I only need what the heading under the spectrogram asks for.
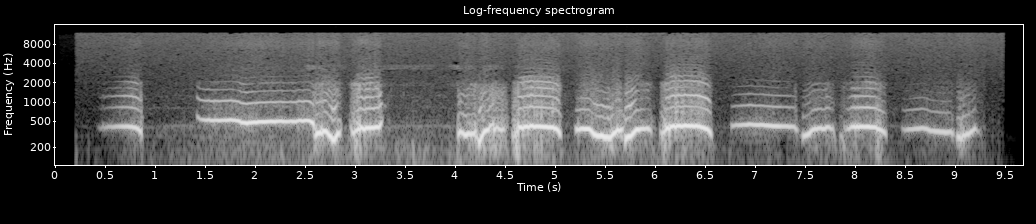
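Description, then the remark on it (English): Stridor: a loud, high-pitched whistling-crowing sound on inhaled breaths, repeating about ten times in quick irregular bursts with short gaps. No talking. “So here we go with Stridor, and that'll finish up our airway sound review.”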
